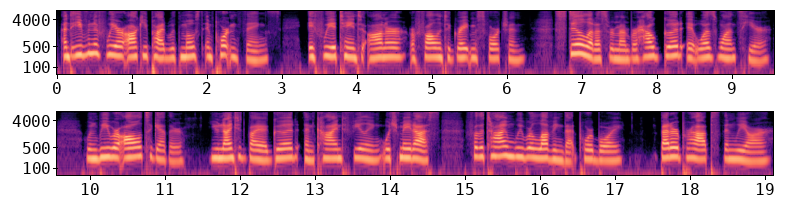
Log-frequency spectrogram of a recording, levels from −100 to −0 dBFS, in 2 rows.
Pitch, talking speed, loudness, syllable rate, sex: 220 Hz, 180 wpm, -19 LUFS, 5.2 syllables/s, female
